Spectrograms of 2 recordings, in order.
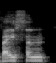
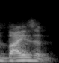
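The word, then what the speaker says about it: Vaesen: Like I'm a big fan of Vasin. I'm a big fan of Yo, it's I just pron it's pronounced Visen.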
